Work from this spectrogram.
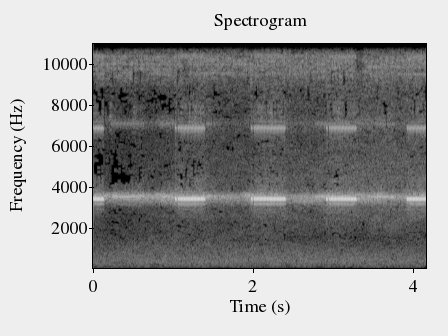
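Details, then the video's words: At night, crickets hold a constant piercing high hum, swelling into sharper shrill bursts roughly once per second, each about four tenths of a second long. "Relaxing Chirping Crickets"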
